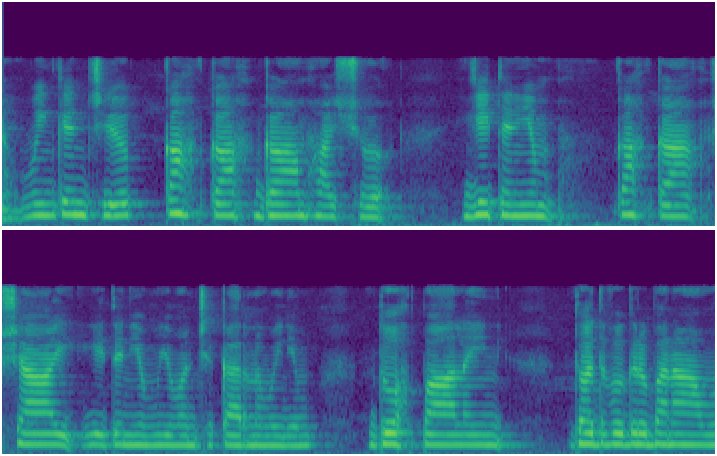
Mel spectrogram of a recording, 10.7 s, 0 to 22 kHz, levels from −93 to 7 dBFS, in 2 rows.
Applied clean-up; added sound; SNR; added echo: none; none; none; none.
